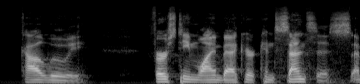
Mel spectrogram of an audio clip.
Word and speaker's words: Louis: Do you know how to pronounce his last name? It's Kyle Louis. Louis, first team linebacker consensus.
